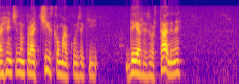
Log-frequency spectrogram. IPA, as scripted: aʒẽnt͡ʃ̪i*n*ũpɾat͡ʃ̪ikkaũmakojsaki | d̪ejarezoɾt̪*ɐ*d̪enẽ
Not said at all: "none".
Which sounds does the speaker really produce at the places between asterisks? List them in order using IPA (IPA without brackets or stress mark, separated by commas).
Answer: n, a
